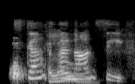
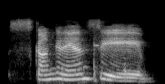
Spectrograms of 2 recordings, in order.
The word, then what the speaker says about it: Skunk Anansie: I looked it up. It is Anansie with the emphasis on Nan, because Anansie is the trickster goddess of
